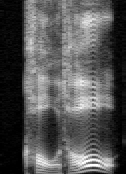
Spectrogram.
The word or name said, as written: 口头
